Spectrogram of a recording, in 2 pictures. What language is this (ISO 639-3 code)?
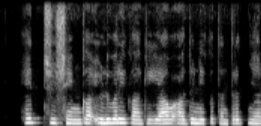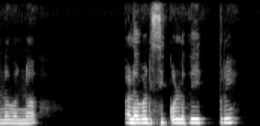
kan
